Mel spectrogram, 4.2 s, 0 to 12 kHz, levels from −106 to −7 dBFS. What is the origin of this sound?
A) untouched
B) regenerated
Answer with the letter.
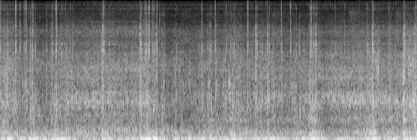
B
